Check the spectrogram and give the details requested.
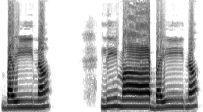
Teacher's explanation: ساتھ الف بھی ہے، لِمَا زبر کے ساتھ الف بھی ہے، بَيْنَ نون کو زبر ہے الف نہیں ہے، اب الف نہیں ہے تو الف کا ٹائم بھی نہیں دیں گے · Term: سنگل حرکت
